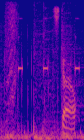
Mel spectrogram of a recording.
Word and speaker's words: Scarl: The C is silent. Scarl.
